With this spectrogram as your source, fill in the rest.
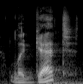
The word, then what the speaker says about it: Legette: And today, our special guest is Legette. Did I say that correctly? You did, Legette.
